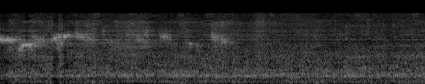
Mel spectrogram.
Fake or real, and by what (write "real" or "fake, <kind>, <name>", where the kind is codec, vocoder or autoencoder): fake, codec, SNAC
